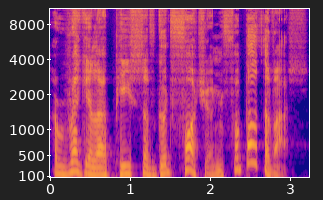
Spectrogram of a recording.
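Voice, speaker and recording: A man's voice: on the high side, wildly swooping pitch, a little slow, warm tone, slightly rough, no room sound, studio quality, voice pushed up, full character voice. A man voicing a hearty, shrewd barge woman in a storybook reading, chatty and falsely respectful. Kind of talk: storybook character voice.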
